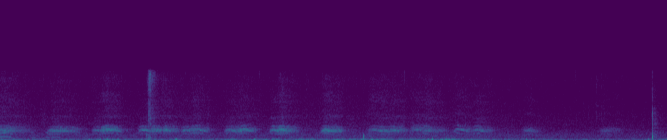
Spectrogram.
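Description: A bird calling over and over in short caw-like notes, two to three a second, stopping about seven seconds in, over a low rumble. A single sharp click comes about two seconds in.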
